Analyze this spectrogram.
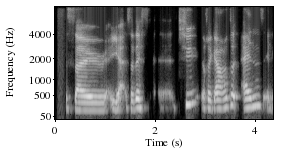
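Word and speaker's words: regardes: watching okay to regard it's pronounced exactly the same but we have an s on the end so if you've listened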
